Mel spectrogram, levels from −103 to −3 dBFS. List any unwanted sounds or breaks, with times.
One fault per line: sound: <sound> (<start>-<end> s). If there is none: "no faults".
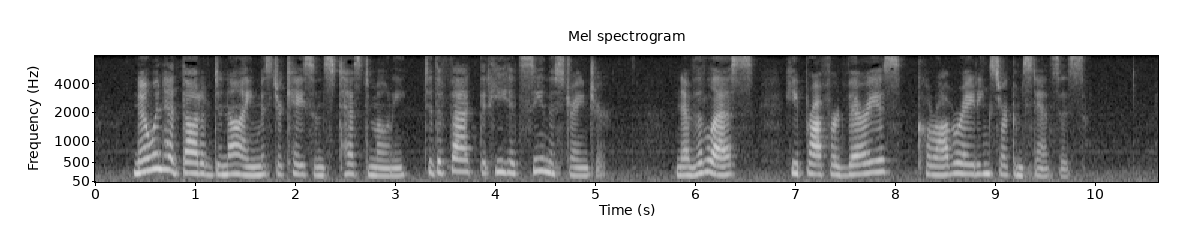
no faults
